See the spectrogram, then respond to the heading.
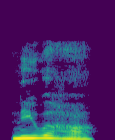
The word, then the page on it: ನಿವಹ: nivaha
